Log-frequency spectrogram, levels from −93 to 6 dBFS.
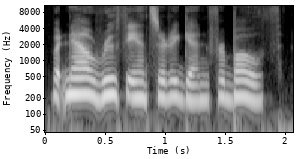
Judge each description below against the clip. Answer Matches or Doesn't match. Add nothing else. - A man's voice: Doesn't match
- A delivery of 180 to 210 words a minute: Matches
